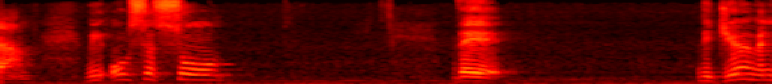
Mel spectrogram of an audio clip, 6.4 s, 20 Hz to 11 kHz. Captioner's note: pauses for 3 seconds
